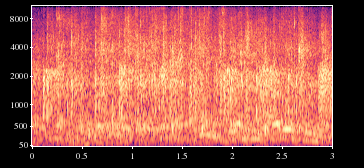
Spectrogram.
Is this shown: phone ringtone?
no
